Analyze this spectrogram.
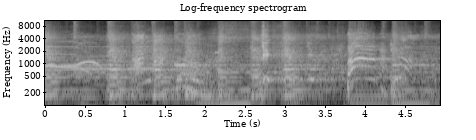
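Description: Dancehall music playing loud, with a heavy bass line whose notes start and stop.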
